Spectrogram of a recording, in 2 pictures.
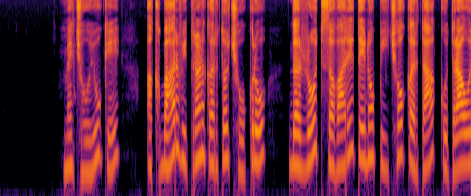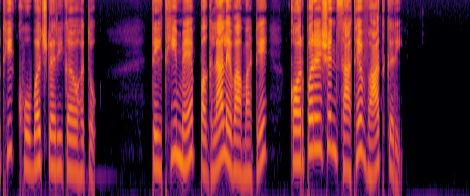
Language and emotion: Gujarati, fearful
